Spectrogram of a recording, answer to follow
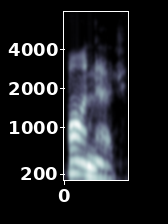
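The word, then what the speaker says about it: honor: की आएगी तो क्या लगेगा, एन आर, एन ऑनर takes if the letter H is audible.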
